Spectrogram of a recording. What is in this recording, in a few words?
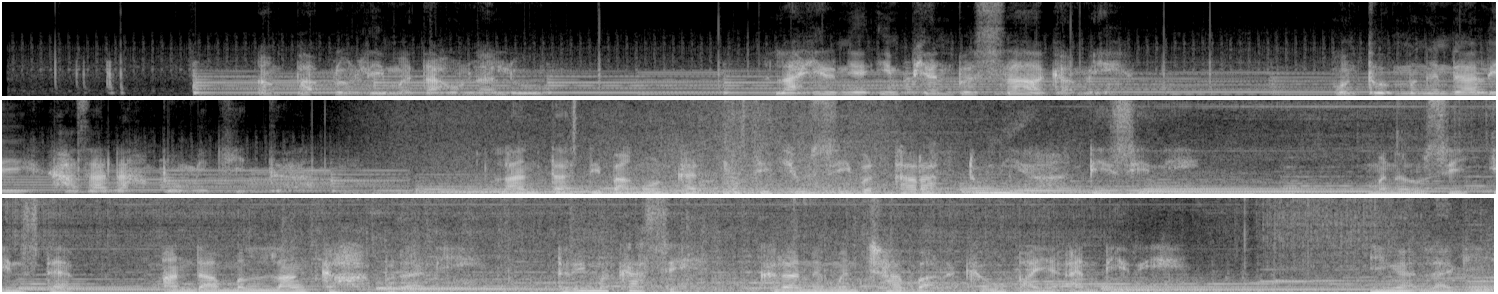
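Malay; PETRONAS; 45 Years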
